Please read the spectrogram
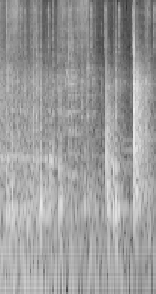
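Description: Plastic bottles and containers shifting and clattering on a cabinet shelf as a hand rummages through them, with two sharp knocks near the end.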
